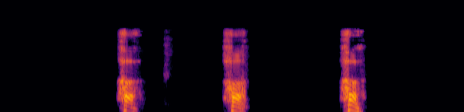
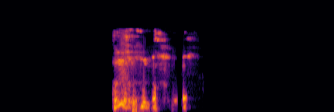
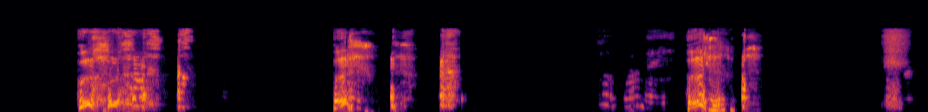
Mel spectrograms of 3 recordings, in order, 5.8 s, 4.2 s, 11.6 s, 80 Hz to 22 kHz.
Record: {"exhalation_length": "5.8 s", "exhalation_amplitude": 31999, "exhalation_signal_mean_std_ratio": 0.26, "cough_length": "4.2 s", "cough_amplitude": 30904, "cough_signal_mean_std_ratio": 0.3, "three_cough_length": "11.6 s", "three_cough_amplitude": 30097, "three_cough_signal_mean_std_ratio": 0.37, "survey_phase": "alpha (2021-03-01 to 2021-08-12)", "age": "45-64", "gender": "Male", "wearing_mask": "No", "symptom_cough_any": true, "symptom_new_continuous_cough": true, "symptom_shortness_of_breath": true, "symptom_diarrhoea": true, "symptom_fatigue": true, "symptom_fever_high_temperature": true, "symptom_headache": true, "smoker_status": "Never smoked", "respiratory_condition_asthma": false, "respiratory_condition_other": false, "recruitment_source": "Test and Trace", "submission_delay": "2 days", "covid_test_result": "Positive", "covid_test_method": "RT-qPCR"}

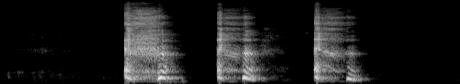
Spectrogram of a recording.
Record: {"three_cough_length": "4.6 s", "three_cough_amplitude": 32768, "three_cough_signal_mean_std_ratio": 0.36, "survey_phase": "beta (2021-08-13 to 2022-03-07)", "age": "18-44", "gender": "Female", "wearing_mask": "No", "symptom_shortness_of_breath": true, "symptom_fatigue": true, "symptom_onset": "12 days", "smoker_status": "Ex-smoker", "respiratory_condition_asthma": false, "respiratory_condition_other": false, "recruitment_source": "REACT", "submission_delay": "4 days", "covid_test_result": "Negative", "covid_test_method": "RT-qPCR", "influenza_a_test_result": "Negative", "influenza_b_test_result": "Negative"}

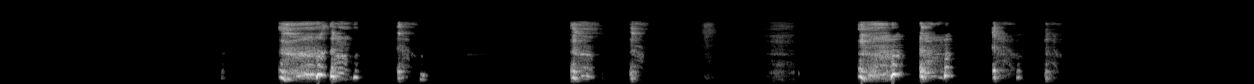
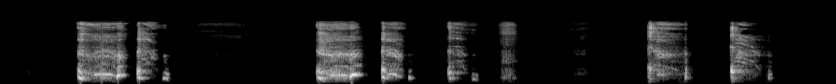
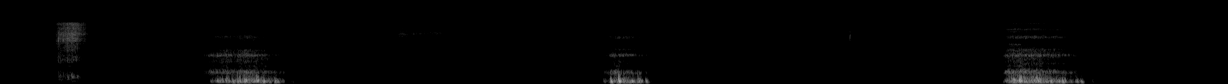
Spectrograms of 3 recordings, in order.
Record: {"three_cough_length": "12.5 s", "three_cough_amplitude": 32767, "three_cough_signal_mean_std_ratio": 0.28, "cough_length": "8.4 s", "cough_amplitude": 32767, "cough_signal_mean_std_ratio": 0.35, "exhalation_length": "12.3 s", "exhalation_amplitude": 3053, "exhalation_signal_mean_std_ratio": 0.28, "survey_phase": "beta (2021-08-13 to 2022-03-07)", "age": "18-44", "gender": "Female", "wearing_mask": "No", "symptom_cough_any": true, "symptom_new_continuous_cough": true, "symptom_runny_or_blocked_nose": true, "symptom_sore_throat": true, "symptom_fever_high_temperature": true, "symptom_headache": true, "symptom_onset": "3 days", "smoker_status": "Ex-smoker", "respiratory_condition_asthma": false, "respiratory_condition_other": false, "recruitment_source": "Test and Trace", "submission_delay": "1 day", "covid_test_result": "Positive", "covid_test_method": "RT-qPCR", "covid_ct_value": 20.7, "covid_ct_gene": "ORF1ab gene", "covid_ct_mean": 20.9, "covid_viral_load": "140000 copies/ml", "covid_viral_load_category": "Low viral load (10K-1M copies/ml)"}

